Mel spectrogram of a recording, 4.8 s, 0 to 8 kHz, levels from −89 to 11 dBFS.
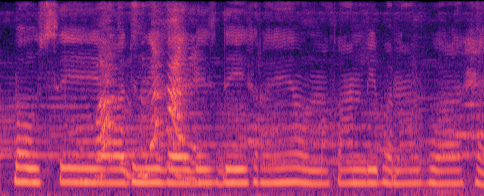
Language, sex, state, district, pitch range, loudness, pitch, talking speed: Hindi, female, Bihar, Saran, 205-215 Hz, -17 LUFS, 210 Hz, 150 wpm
